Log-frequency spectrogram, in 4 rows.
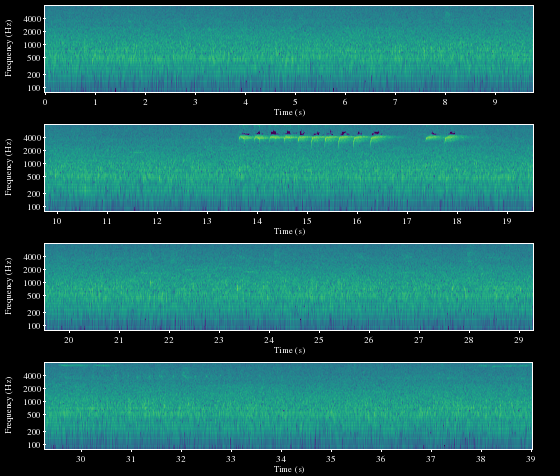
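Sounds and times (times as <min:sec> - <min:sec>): bird calling sharp notes: 0:13.6 - 0:16.8.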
